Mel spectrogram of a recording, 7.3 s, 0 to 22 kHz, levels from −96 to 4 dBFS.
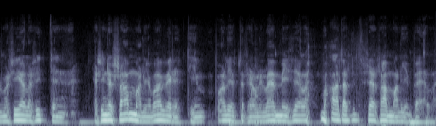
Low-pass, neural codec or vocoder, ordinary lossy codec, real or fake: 14.4 kHz; none; none; real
